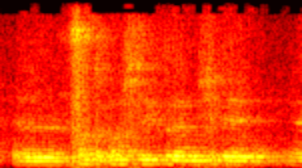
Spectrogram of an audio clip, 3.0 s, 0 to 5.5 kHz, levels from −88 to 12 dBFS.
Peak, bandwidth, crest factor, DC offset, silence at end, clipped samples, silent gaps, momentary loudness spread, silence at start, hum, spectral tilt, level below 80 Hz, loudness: 0 dBFS; 5.4 kHz; 14 dB; under 0.1%; 0 s; under 0.1%; none; 3 LU; 0 s; none; -6.5 dB/octave; -46 dBFS; -13 LUFS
